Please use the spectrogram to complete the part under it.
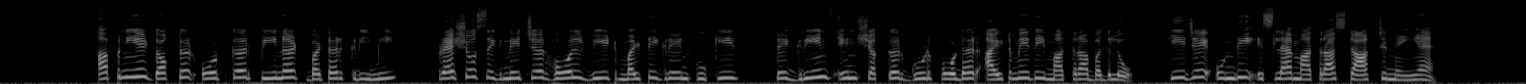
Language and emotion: Dogri, neutral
